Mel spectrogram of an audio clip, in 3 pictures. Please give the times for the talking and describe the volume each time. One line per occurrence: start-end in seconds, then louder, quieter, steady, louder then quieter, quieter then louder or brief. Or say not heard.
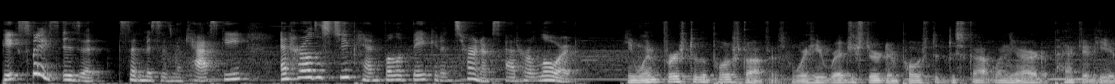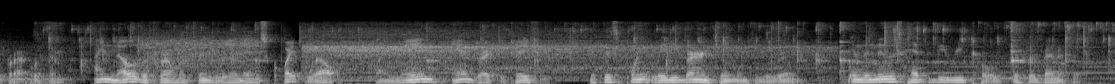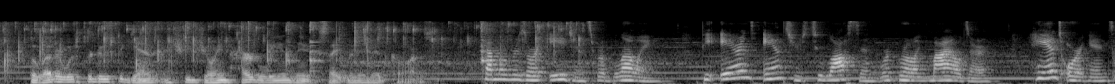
0.0-33.4 steady.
